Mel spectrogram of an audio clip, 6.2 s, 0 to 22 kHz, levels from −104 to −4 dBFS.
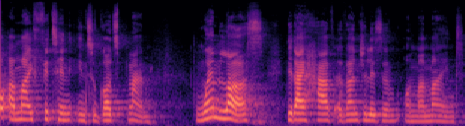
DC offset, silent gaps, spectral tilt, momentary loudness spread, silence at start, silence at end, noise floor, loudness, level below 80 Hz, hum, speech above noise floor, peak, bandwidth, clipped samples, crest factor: under 0.1%; none; -5 dB/octave; 16 LU; 0 s; 0.1 s; -67 dBFS; -35 LUFS; -80 dBFS; none; 33 dB; -14 dBFS; 18 kHz; under 0.1%; 20 dB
